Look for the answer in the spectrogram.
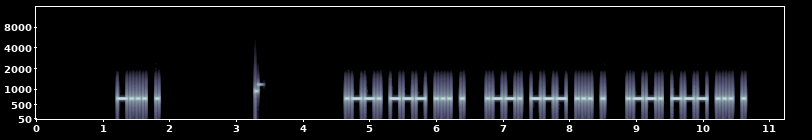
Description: Morse code, heard as a keyed tone, about 25 wpm, 700 Hz. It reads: BE POSE POSE POSE
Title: Top 500 Words Repeated 25wpm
